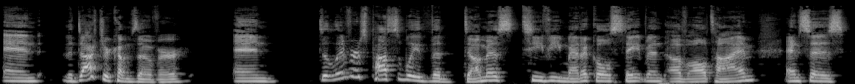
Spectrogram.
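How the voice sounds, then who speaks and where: A man's voice: fairly high pitch, lively intonation, measured pace, fairly bright tone. Dry sarcastic man recapping a show. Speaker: podcast host recapping a TV movie. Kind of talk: casual comedic recap.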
